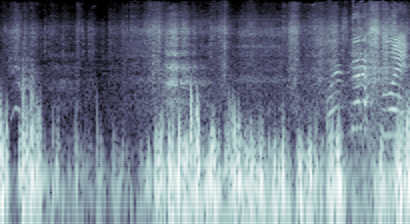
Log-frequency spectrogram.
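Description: Repeated soft thuds of bare feet landing on a trampoline mat as people bounce, with a child's voice calling out near the end.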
